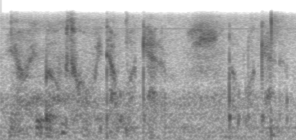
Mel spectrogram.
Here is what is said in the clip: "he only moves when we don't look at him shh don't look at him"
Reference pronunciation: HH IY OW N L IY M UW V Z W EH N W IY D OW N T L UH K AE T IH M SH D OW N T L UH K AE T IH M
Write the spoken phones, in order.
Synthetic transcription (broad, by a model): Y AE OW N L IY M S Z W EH L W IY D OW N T L UH K AE T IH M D OW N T L UH K AE T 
